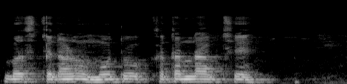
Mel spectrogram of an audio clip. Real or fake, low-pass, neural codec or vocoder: real; 9.9 kHz; none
